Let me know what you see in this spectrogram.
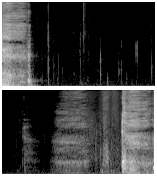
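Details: Adult imitating a barking cough (not a real patient): two harsh, loud cough bursts separated by quiet and a noisy breath in.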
